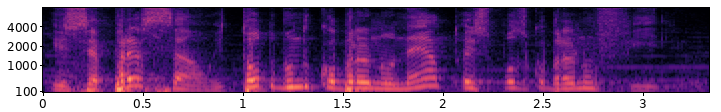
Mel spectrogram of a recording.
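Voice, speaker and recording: A man preaching a sermon, trading calls and responses with the congregation and swinging from hushed tones to shouts. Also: sits high, big pitch swings, racing, husky, faint music behind. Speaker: pastor.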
